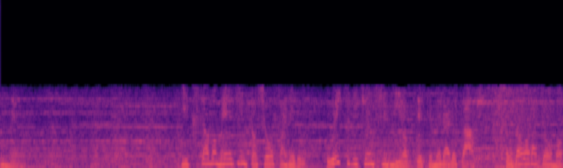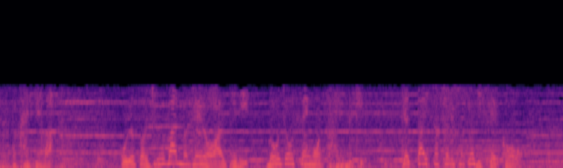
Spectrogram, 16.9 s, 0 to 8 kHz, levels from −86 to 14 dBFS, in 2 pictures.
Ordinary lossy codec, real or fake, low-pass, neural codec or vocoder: AAC, 16 kbps; fake; 7.2 kHz; codec, 16 kHz in and 24 kHz out, 1 kbps, XY-Tokenizer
